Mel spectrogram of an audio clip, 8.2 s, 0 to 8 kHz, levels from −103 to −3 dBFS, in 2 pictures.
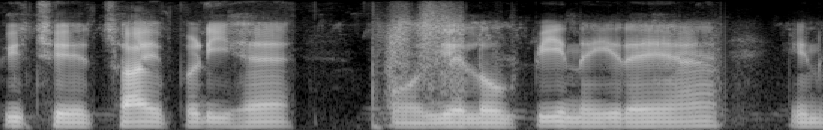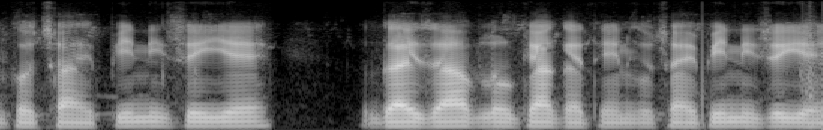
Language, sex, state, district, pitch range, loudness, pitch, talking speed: Hindi, male, Rajasthan, Bikaner, 90-100 Hz, -24 LUFS, 95 Hz, 180 wpm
